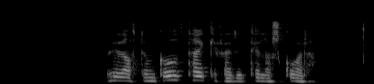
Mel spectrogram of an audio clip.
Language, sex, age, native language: Icelandic, female, 50-59, Icelandic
